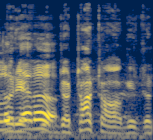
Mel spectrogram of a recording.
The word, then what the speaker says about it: Tautog: Tautog? Tautog.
